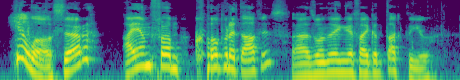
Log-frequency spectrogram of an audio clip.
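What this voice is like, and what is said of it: Put-on foreign accent. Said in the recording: “A different stupid accent.”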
